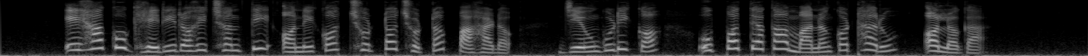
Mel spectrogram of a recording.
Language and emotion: Odia, neutral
